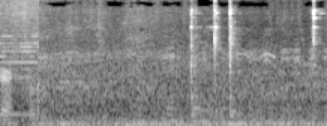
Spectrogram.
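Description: Low, steady outdoor rumble with a few short, light clicks about one and a half seconds in.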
